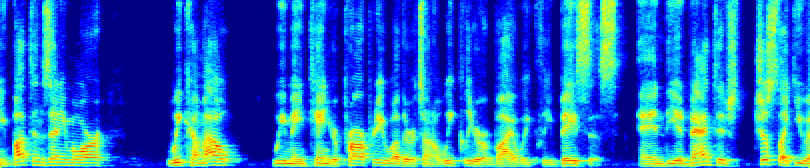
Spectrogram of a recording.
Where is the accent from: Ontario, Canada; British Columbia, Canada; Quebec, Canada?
Ontario, Canada; Toronto; I'm from Toronto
